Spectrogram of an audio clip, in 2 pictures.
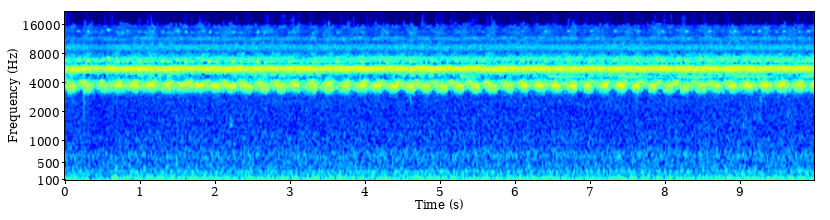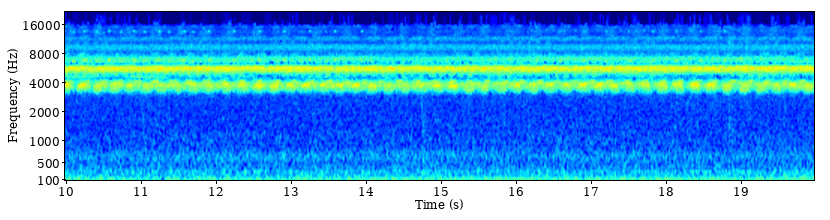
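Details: Chirping insects heard as an ambient sound: many callers forming a steady, shrill, high-pitched trill that carries on without break, with faint rhythmic pulsing in the lower layer of the chorus.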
